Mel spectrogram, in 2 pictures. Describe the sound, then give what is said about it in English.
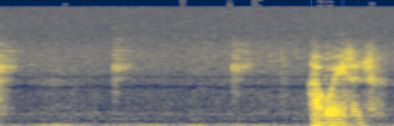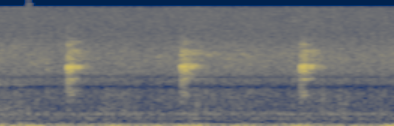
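A clock ticks softly and steadily, about once per second, in a quiet room; a man speaks two words briefly partway through. “The tick, tick, tick of the clock”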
